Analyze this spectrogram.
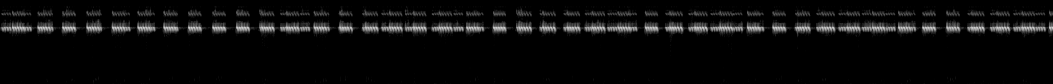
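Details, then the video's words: Two crickets chirping in a close recording: high, pure chirps repeated rapidly and steadily, about four per second, with a fainter higher overtone band and no other sounds. "Two Crickets Chirp Sounds for Two Hours Right on Your Ears"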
